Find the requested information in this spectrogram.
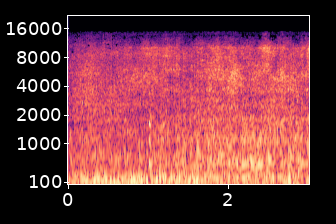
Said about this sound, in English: That is the sound of a protector drone, the RAF's next generation of UAV.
